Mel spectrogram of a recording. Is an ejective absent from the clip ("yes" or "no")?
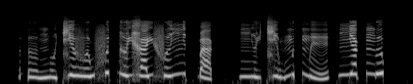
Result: yes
